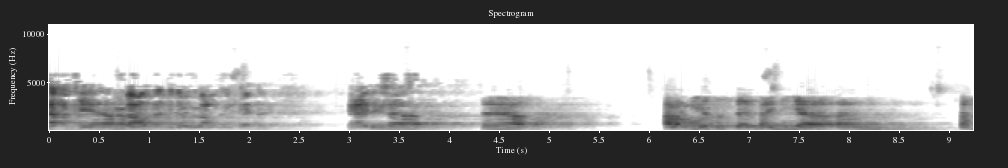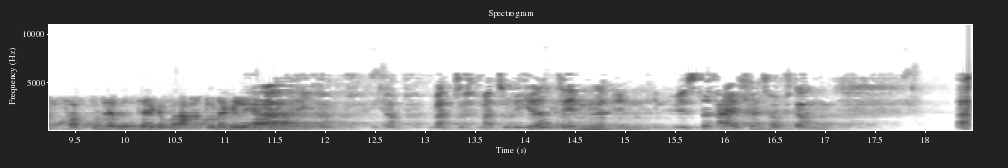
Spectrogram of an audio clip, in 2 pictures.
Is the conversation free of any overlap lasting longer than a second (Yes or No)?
Yes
